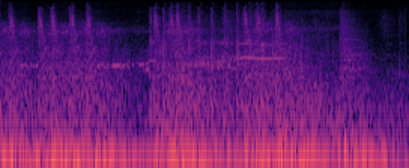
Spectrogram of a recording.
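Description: Rimworld colonists trading gunfire in a video game battle, with autocannon fire among it: a dense, continuous rattle of overlapping shots and low booms at steady moderate loudness, with no voices.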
